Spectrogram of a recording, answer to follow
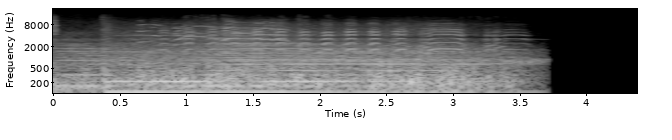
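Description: Gulls calling, a rapid run of short, arched cries over a sustained music bed; everything cuts off abruptly near the end.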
